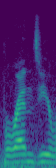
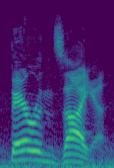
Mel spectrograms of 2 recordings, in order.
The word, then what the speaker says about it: Barenziah: So I think it's pronounced Barenziah, not Barenziah.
